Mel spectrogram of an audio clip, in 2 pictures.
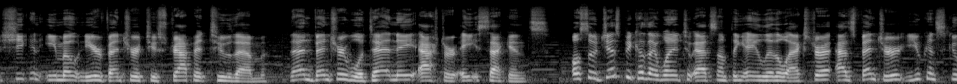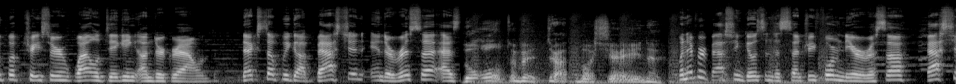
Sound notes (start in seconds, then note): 11.6 do nom sound effect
